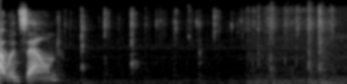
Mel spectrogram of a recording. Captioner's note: typing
